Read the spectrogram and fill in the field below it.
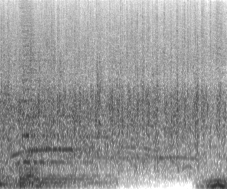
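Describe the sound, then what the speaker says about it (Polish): Applause from a studio audience on a Polish televised brain-skills competition show, a dense steady wash of many hands clapping throughout, with some low tonal background sound underneath. "Wielkie brawa!"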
